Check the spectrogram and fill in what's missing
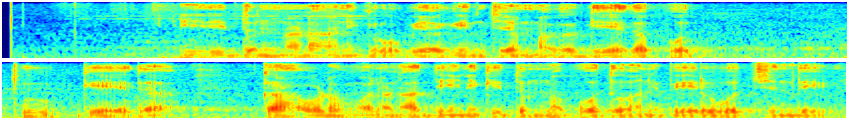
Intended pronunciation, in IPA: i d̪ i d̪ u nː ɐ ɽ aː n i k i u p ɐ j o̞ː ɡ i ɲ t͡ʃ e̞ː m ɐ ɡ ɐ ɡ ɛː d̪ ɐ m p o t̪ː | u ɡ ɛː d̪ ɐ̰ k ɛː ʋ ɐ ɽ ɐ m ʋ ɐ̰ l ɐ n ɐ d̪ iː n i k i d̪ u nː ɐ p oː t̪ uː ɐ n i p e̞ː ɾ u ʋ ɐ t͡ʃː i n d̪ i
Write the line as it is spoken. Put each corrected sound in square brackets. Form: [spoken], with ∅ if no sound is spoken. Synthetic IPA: i d̪ i d̪ u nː ɐ ɽ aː n i k i u p ɐ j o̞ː ɡ i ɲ t͡ʃ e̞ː m ɐ ɡ ɐ ɡ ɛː d̪ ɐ [∅] p o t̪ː | u ɡ ɛː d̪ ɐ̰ k [aː] ʋ ɐ ɽ ɐ m ʋ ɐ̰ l ɐ n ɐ d̪ iː n i k i d̪ u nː ɐ p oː t̪ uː ɐ n i p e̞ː ɾ u ʋ ɐ t͡ʃː i n d̪ i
